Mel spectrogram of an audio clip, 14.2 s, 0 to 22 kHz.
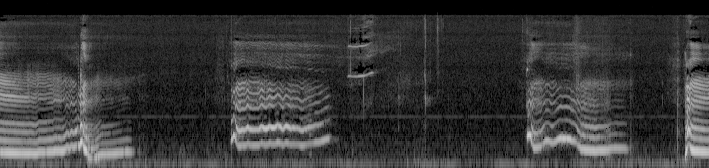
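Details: Beagle indoors in a small room, recorded February 19, 2016, giving long harmonic whining calls that rise and waver, three drawn-out moaning bursts of two to three seconds separated by quiet pauses, with a short rising yelp at the end.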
